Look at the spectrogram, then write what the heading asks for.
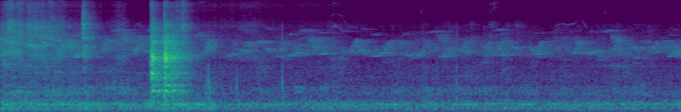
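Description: Birds chirping faintly in the background, with a brief loud noisy burst about a second and a half in.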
